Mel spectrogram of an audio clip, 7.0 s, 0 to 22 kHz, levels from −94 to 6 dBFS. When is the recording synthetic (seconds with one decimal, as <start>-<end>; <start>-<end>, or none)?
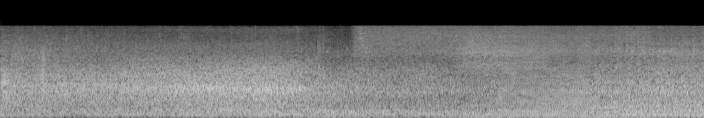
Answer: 5.0-5.9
